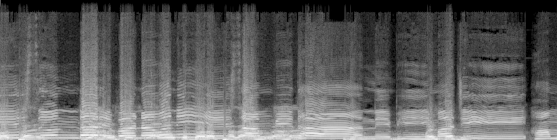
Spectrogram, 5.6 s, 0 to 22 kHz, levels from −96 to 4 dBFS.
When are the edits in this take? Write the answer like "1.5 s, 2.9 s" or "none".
none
